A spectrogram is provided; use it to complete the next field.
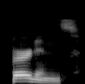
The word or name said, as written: burdens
